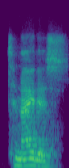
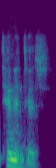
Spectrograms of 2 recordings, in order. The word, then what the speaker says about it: tinnitus: Actually, just on pronunciation, NJ, we pronounce tinnitus. Usually, the professionals, the audiologists and ENTs will pronounce it tinnitus.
